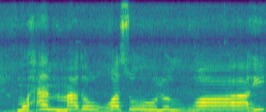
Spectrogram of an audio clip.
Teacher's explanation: دو پیش کی تنوین کو یعنی جو اس کی آواز ہے وہ نون والی، اس کو را میں بدل دیں گے محمد، اور بالکل بھی غنہ نہیں کریں گے، بالکل بغیر کسی غننے کے پڑھیں گے محمد رسول اللہ۔ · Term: ادغام تام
